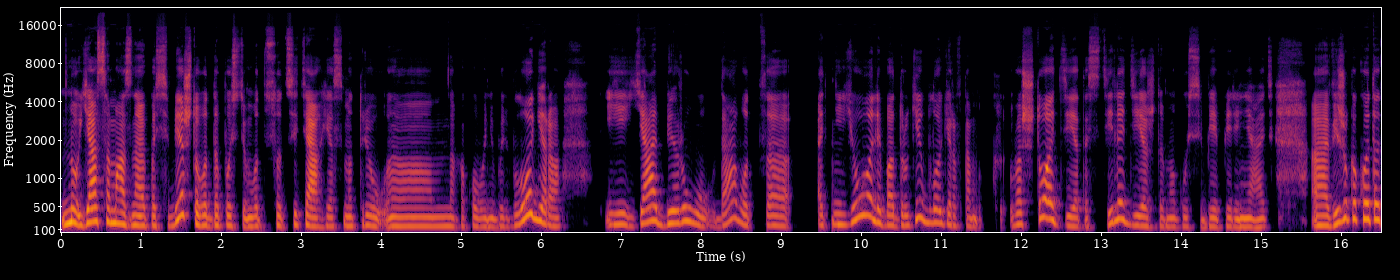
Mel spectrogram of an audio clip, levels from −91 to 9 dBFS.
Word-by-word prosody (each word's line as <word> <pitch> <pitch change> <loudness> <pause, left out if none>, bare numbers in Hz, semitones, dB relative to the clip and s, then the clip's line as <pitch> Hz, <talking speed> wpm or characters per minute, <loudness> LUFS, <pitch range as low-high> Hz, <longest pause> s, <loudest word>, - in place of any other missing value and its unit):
Ну, 220 +2 +8
я 225 +7 +7
сама 220 -4 +5
знаю 170 -1 +2
по 170 - -2
себе, 165 - +2
что 355 - +3
вот, 175 -2 +1
допустим, 160 -3 -2
вот 165 +1 -4
в - - -12
соцсетях 170 -3 +1
я 160 0 -5
смотрю, 160 0 -4
эм, 160 0 -1
на 160 -1 -4
какого-нибудь 150 0 -6
блогера, 200 - +2 0.5
и - - -6 0.4
я 240 +4 +4
беру, 210 -2 0
да 275 - -4
вот, 185 -9 -4 0.2
э, 170 -2 -2 0.4
от 175 - -8
нее, 240 - 0
либо 220 - +1
от 170 - -5
других 175 - -2
блогеров, 210 -8 -3
там, 160 -2 -7
вот - - -21
к - - -28
во 195 +2 -3
что 290 +11 0
одета, 165 - -1
стиль 190 - -2
одежды 165 - -2
могу 150 0 -7
себе 150 +1 -6
перенять, 145 -1 -2 0.5
а, 175 -1 +3
вижу 220 - +3
какое-то 280 -1 +5
170 Hz, 160 wpm, -25 LUFS, 155-215 Hz, 0.5 s, Ну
